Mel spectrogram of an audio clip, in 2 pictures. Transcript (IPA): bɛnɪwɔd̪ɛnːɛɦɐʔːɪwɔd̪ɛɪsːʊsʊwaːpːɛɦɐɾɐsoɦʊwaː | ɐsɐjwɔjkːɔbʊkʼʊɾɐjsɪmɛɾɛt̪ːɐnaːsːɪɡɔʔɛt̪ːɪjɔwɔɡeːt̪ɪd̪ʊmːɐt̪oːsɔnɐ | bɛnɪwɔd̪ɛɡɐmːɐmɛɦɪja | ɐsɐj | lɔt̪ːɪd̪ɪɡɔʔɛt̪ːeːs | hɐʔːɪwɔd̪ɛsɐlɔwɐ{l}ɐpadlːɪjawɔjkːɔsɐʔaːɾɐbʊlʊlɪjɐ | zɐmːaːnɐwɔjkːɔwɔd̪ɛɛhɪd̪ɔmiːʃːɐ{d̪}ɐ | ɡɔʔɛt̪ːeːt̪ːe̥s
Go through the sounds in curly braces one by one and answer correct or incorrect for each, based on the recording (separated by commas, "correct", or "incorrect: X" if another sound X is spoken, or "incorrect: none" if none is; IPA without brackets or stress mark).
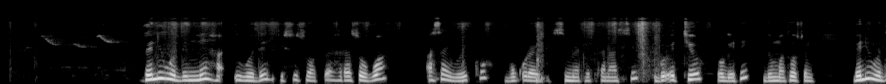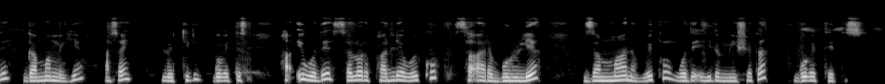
incorrect: ɾ, incorrect: t̪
